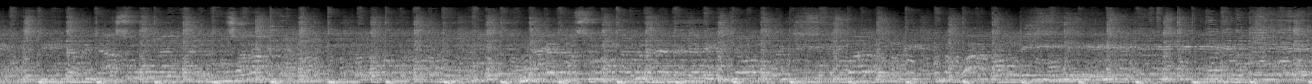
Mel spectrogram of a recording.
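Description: Live band playing Greek pop music with a steady drum beat and guitars, loud.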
